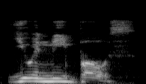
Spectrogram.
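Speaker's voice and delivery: low, slow, grim mock anger; Master Chief angry. Master Chief answering the girl, low and slow retold anger. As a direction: drop the voice low and drag it out, half-angry. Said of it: "He says it angry".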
